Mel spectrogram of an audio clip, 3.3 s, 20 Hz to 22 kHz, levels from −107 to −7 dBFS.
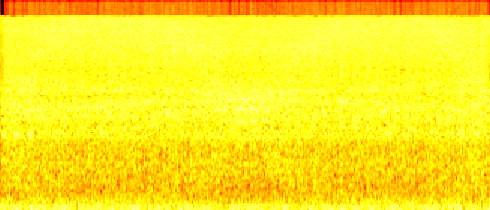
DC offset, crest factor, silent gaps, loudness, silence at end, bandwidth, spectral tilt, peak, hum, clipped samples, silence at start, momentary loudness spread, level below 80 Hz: under 0.1%; 6 dB; none; -3 LUFS; 0 s; over 20 kHz; 1 dB/octave; 0 dBFS; none; 3%; 0 s; 1 LU; -28 dBFS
